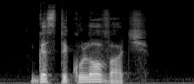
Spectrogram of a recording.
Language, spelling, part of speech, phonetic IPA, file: Polish, gestykulować, verb, [ˌɡɛstɨkuˈlɔvat͡ɕ], Pl-gestykulować.ogg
